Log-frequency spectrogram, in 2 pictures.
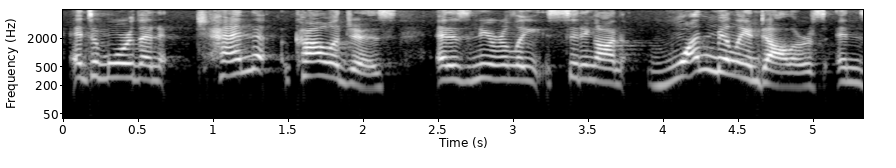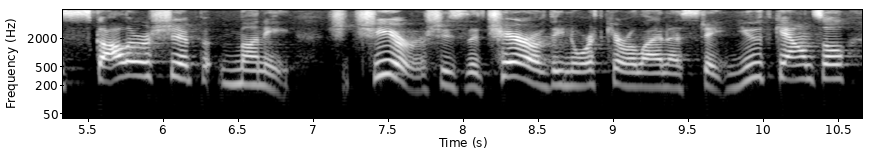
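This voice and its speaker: A female anchor with a fairly high voice reads a positive news segment. Her delivery is clear, polished and upbeat. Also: lively intonation, moderate pace, few pauses. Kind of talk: scripted news presentation.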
